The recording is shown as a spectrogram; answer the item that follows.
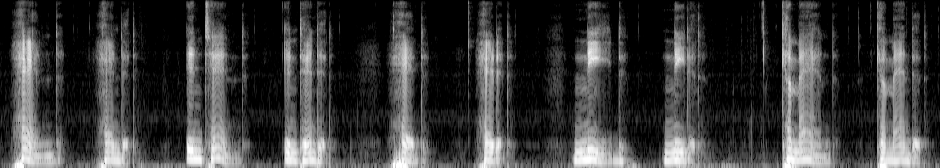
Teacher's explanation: you need to apply an id sound to the ed ending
